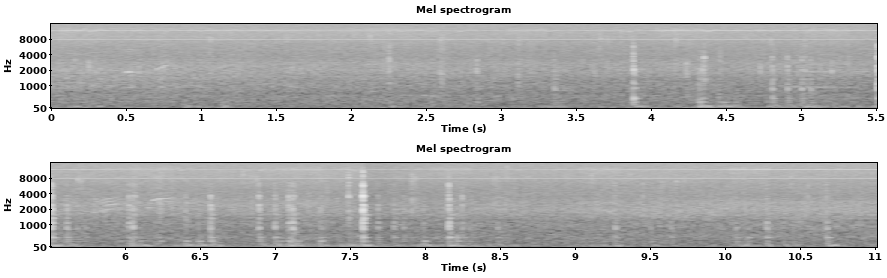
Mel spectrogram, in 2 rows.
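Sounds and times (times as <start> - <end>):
faint outdoor background: 0.0 - 11.0
camera handling knocks and rubbing: 3.9 - 8.6, 10.1 - 10.9.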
